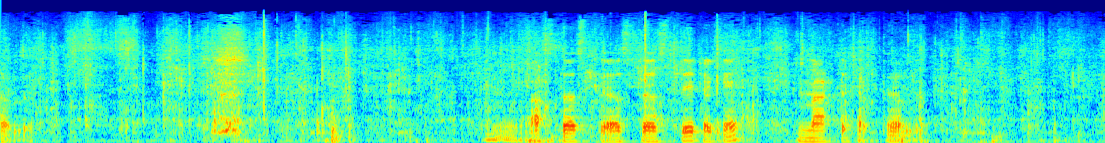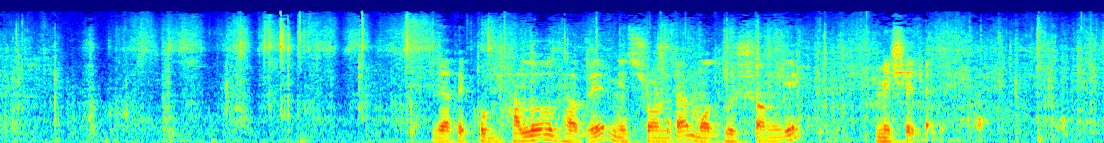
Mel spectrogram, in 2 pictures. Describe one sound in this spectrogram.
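A metal spoon scrapes and clinks against a metal bowl.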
